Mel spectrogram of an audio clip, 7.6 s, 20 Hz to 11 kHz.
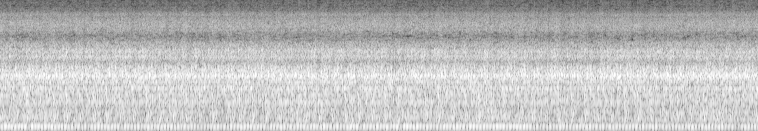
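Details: Mitsubishi L300 diesel after glow-plug heating system repair that cured hard cold starting: steady, even diesel clatter at idle with constant tone, no misses or hunting; healthy idle.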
